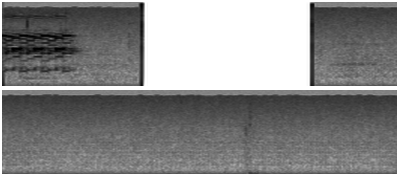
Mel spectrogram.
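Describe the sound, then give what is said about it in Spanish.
A telephone rings with an incoming call: a short burst of bright ringtone opens, then the sound drops out completely before steady background hiss returns. “Se está colando una llamada, fíjate. Coge la llamada, ¿no? Coge la llamada.”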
